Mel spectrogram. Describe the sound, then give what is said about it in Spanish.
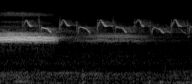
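Brambling call: a sustained high, buzzy note opens, followed by a series of short, rising chirps repeated at a steady pace over faint background hiss. “Una de esas especies invernantes es el pinzón real, o también llamado gorrión siberiano, un bello fringílido de vistosa coloración y silenciosas costumbres invernales, aunque eso sí, se vuelve parlanchín en primavera cuando su trino”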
